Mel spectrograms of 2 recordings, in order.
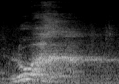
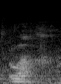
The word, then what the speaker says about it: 루아흐: 루아흐. 네. 루아흐. 독일어 하시는 분은 그 체하 발음이에요. 아. 루아흐.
